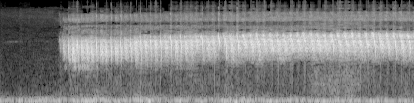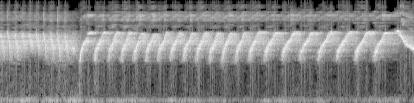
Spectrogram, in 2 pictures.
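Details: Canary song intended to excite young canaries into singing; a long, buzzy, sustained trill lasting about four seconds, then a fast series of sharp downward-sweeping notes, all high-pitched and loud.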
